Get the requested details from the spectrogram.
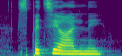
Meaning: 1. special 2. individual, particular, special, custom 3. specific, distinctive
- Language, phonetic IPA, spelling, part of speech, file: Ukrainian, [spet͡sʲiˈalʲnei̯], спеціальний, adjective, Uk-спеціальний.ogg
